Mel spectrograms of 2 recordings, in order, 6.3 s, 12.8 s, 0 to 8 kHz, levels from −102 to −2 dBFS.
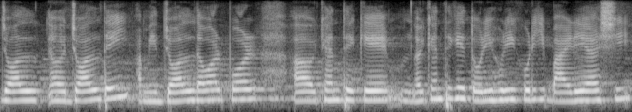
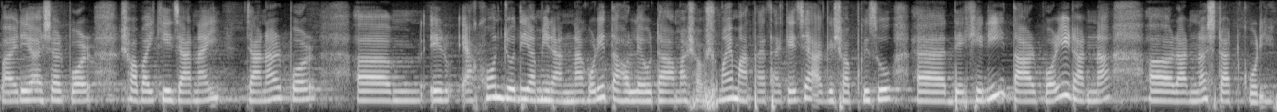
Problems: constant background noise, continuous background conversations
